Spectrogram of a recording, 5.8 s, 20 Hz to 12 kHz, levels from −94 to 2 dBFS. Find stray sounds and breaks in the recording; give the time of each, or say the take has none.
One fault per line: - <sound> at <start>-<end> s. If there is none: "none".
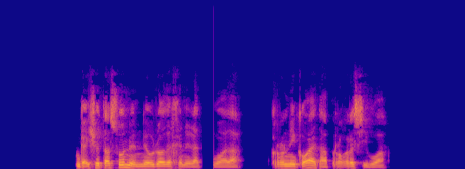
- dropout at 2.5-2.7 s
